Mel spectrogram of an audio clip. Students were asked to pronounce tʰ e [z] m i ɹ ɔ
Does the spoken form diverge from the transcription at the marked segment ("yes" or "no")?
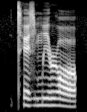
no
